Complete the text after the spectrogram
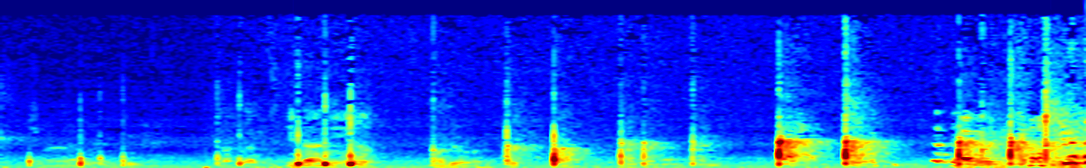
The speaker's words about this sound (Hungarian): Tapsoljuk el.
